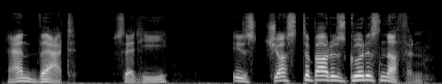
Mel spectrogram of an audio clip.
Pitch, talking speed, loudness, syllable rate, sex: 135 Hz, 150 wpm, -18 LUFS, 4.1 syllables/s, male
